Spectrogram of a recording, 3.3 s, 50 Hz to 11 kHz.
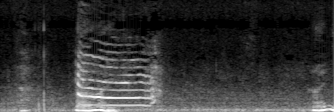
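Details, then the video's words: A male F2 Savannah cat gives a single loud, clear meow of just under a second. It is steady and harmonic, with a woman's soft greeting spoken just before and after it. "Big Savannah Cat Kumba Meowing"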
